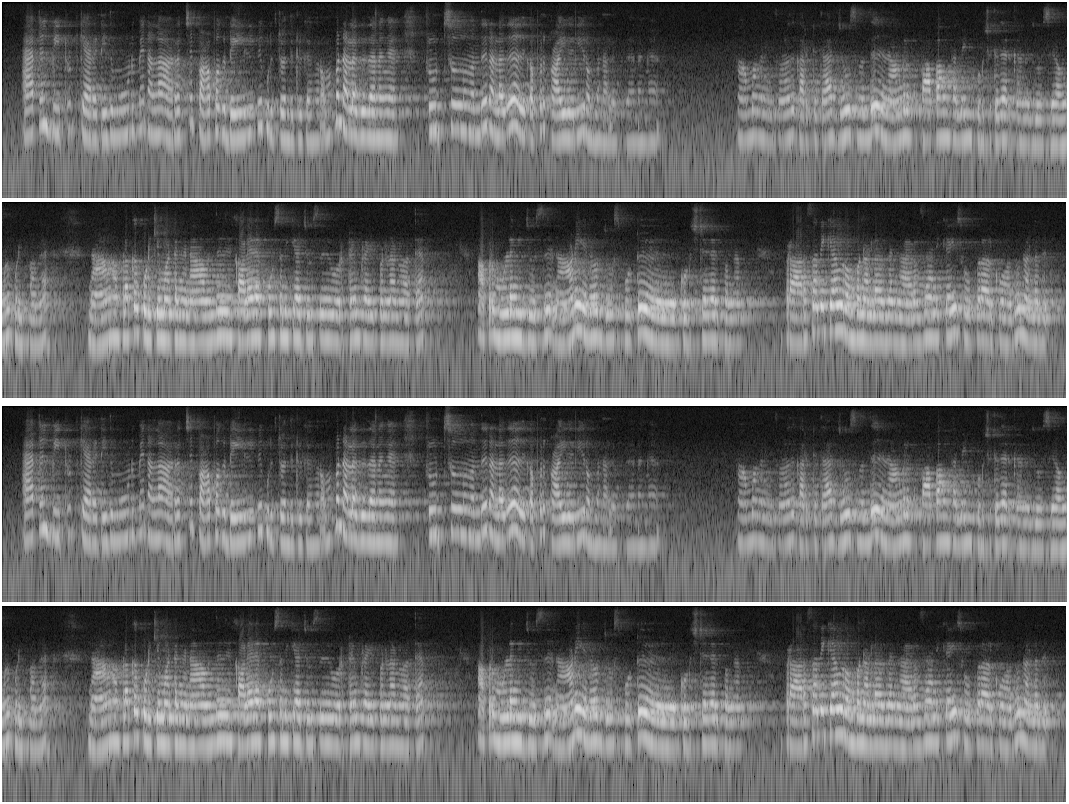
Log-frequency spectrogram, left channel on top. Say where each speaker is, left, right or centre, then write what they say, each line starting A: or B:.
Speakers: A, on the left; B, on the left.
A: ஆப்பிள் பீட்ருட் கேரட் இது மூன்மே நல்லா அரச்சு பாப்பாக்கு டெய்லியுமே குடுத்துட்டு வந்துட்டு இருக்கேங்க ரொம்ப நல்லது தானங்க ஃப்ரூட்ஸ்சு வந்து நல்லது அதுக்கப்ரோ காய்கறியு ரொம்ப நல்லதுதானுங்க
B: ஆமாங்க நீங்க சொல்றது கரெக்ட் தா ஜூஸ் வந்து நாங்களுக்கு பாப்பாவு தம்பியு குடிச்சுட்டுதா இருக்காங்க ஜூஸ்சு அவங்களு குடிப்பாங்க நா அப்ளக்கா குடிக்க மாட்டேங்க நா வந்து காலையில பூசணிக்கா ஜூஸ்சு ஒரு டைம் ட்ரை பண்ணலானு பாத்தே அப்புறோ முள்ளங்கி ஜூஸ்சு நானே ஏதோ ஒரு ஜூஸ் போட்டு குடிச்சிட்டேதா இருப்பங்க அப்புறோ அரசாணிக்காவு ரொம்ப நல்லதுதாங்க அரசாணிக்காயு சூப்பரா இருக்கு அதுவு நல்லது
